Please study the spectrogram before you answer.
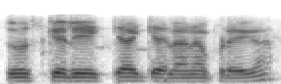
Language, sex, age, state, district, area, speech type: Urdu, male, 18-30, Bihar, Saharsa, rural, conversation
